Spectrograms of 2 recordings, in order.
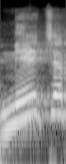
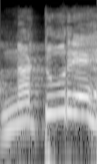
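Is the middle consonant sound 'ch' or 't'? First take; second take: ch; t. First: The middle sound is 'ch', ending in 'cher'. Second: The middle sound is 't', ending in 'toore'. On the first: The speaker calls it right. "నేచర్ నహీ హై" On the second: The speaker calls it wrong. "నటూరే హై"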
